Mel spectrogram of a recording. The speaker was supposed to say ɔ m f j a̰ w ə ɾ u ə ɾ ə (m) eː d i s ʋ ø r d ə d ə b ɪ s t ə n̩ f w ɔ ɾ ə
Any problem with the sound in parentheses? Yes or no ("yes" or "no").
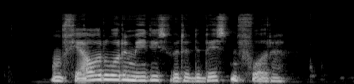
no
